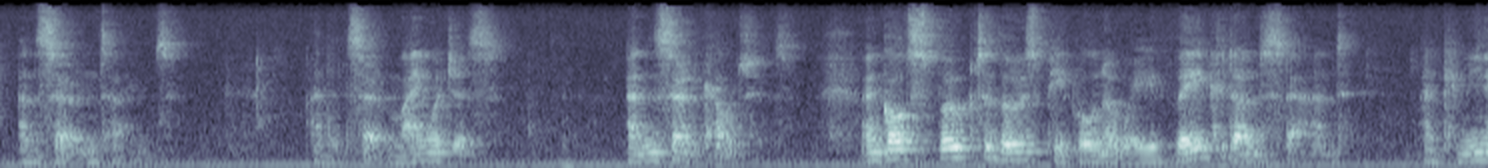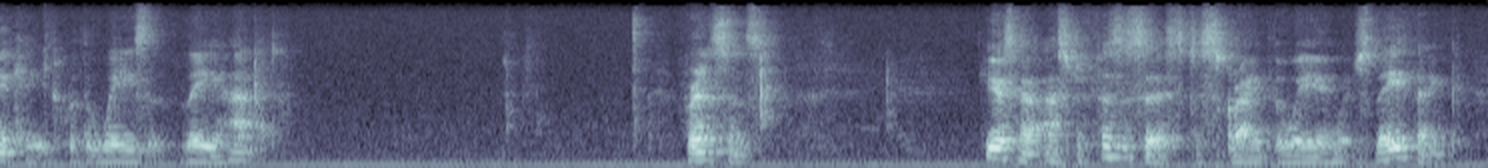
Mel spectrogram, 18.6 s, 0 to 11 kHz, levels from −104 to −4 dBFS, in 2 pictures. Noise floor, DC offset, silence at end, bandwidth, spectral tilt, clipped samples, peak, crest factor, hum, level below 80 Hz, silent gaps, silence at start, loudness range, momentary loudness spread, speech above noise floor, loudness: -53 dBFS; under 0.1%; 0 s; 10.5 kHz; -3 dB/octave; under 0.1%; -10 dBFS; 22 dB; none; -54 dBFS; none; 0 s; 8 LU; 22 LU; 24 dB; -29 LUFS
